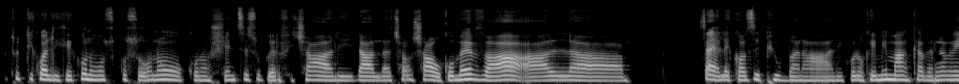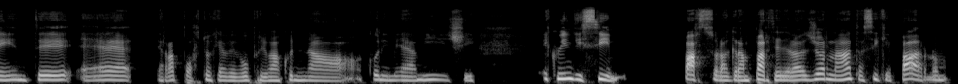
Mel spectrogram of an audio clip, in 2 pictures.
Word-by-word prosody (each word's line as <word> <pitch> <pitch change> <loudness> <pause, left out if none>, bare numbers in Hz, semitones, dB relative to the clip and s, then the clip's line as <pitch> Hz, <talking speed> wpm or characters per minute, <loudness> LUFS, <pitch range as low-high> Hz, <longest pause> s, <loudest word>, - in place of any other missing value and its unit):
tutti 250 -2 -6
quelli 215 -4 +2
che 205 +1 -3
conosco 220 -2 -1
sono 205 0 -1
conoscenze 205 +3 -4
superficiali 190 -1 -3
dal: 185 -1 0
"Ciao, 215 +3 -5
ciao 200 -3 +1
come 215 +5 +4
va?" 195 -3 +3
alla 185 -2 0 0.7
sai, 220 - +1
alle 200 0 0
cose 200 +2 -1
più 215 - -3
banali. 185 0 -3
Quello 200 +1 -3
che 205 +3 -1
mi 215 +2 +4
manca 210 -2 +2
veramente 205 +1 0
è, 200 +1 -2 0.3
e 185 - -8
rapporto 200 +2 -5
che 190 - -6
avevo 180 0 -1
prima 180 -1 -1
con 180 0 -3
con 215 -2 -3
i 200 - -1
miei 195 -1 -3
amici. 205 0 -3 0.6
E 255 - -4
quindi, 255 -3 +6
sì, 230 +3 +3 0.7
passo 225 - +4
la 185 -2 +1
gran 185 0 +2
parte 200 -3 +4
della 195 +1 +2
giornata, 235 +1 +2
sì, 240 - -1
che - - -7
parlo, 225 -4 +3
mhmm, 200 - -3
200 Hz, 145 wpm, -23 LUFS, 185-210 Hz, 0.7 s, quindi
